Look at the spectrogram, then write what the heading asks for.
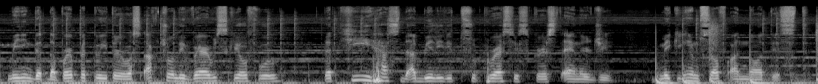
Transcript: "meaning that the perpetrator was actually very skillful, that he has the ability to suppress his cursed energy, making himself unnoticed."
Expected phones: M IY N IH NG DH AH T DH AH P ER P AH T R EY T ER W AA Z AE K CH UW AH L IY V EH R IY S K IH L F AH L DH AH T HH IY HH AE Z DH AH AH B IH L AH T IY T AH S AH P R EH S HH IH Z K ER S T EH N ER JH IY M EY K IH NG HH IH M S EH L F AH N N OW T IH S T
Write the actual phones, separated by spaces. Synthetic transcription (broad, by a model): M IY N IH NG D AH T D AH P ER P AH T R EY T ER W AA S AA K CH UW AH L IY V EH R IY S K IH L F AH L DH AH T HH IY HH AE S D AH AH B IH L AH T IY T AH S AH P R EH S HH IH S K ER S T EH N ER JH IY M EY K IH NG HH IH M S EH L F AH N N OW T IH S T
